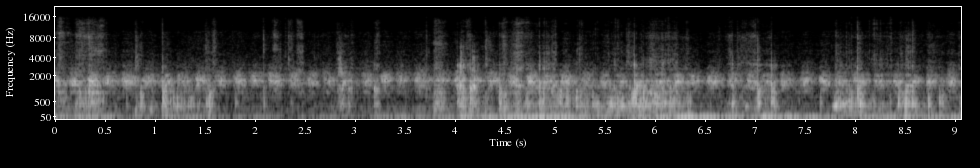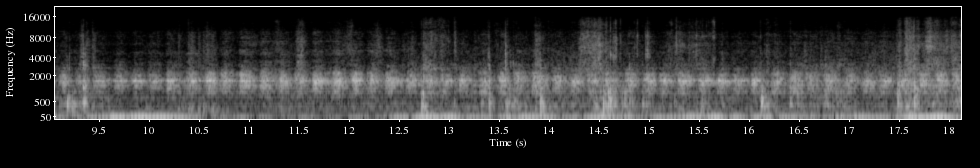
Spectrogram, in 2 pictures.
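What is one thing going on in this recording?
Small plastic and card pieces tap and click as hands set them in place.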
